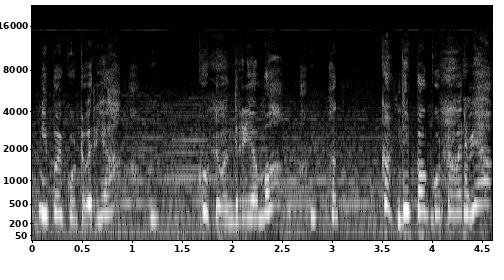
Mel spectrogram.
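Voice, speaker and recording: A woman's voice: very high voice, expressive, moderate pace. An actress playing an anxious mother pleading for news of her missing daughter. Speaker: worried mother of a missing girl. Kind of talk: film drama acting. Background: film score music.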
